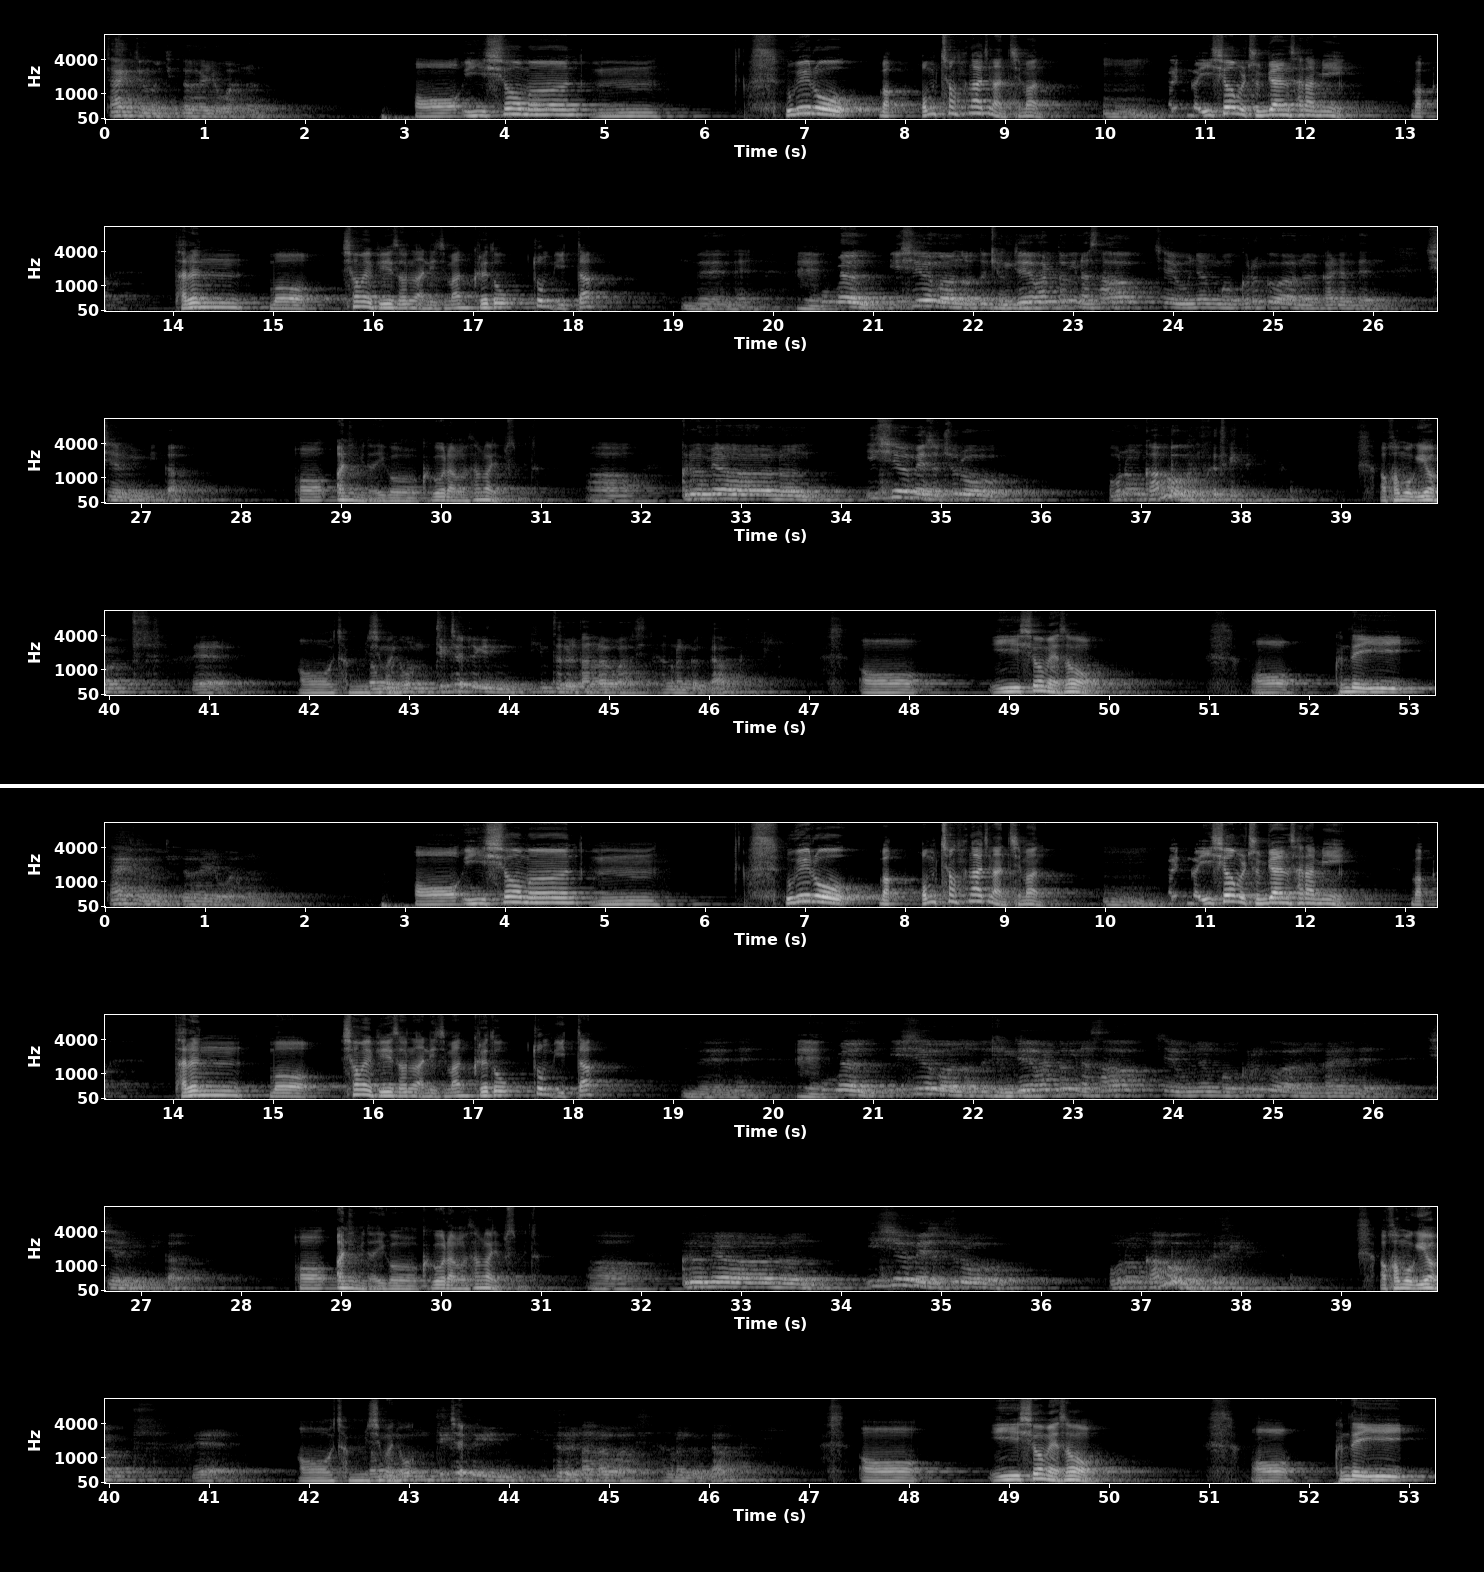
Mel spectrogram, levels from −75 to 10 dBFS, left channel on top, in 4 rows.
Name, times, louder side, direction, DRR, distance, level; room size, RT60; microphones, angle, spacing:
voice 1, 0.0-1.6 10.0-10.5 19.1-19.8 20.4-26.1 26.5-27.4 31.4-31.9 32.4-33.8 34.2-35.6 36.7-38.3 40.4-40.5 40.8-41.2 42.5-46.2, left 1 dB, 75° left, 1 dB, 1.8 m, -29 dB
voice 2, 3.1-5.6 6.4-7.4 7.7-7.9 8.2-9.4 10.6-12.4 13.1-13.2 14.0-14.7 15.0-15.4 15.7-18.2 20.2-20.5 28.6-30.9 39.2-40.0 41.9-43.0 47.2-48.1 48.8-49.9 51.0-51.8 52.3-52.9, right 2 dB, 15° right, 13 dB, 0.4 m, -23 dB
15.5 x 7.8 x 4.6 m, 1.4 s
head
